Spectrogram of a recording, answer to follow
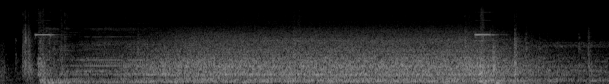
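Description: Trotec portable air conditioner switched on: a short high beep from its control panel, then its fan starting up and running with a steady rush of air. A second beep comes near the end, after which the fan noise falls away.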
